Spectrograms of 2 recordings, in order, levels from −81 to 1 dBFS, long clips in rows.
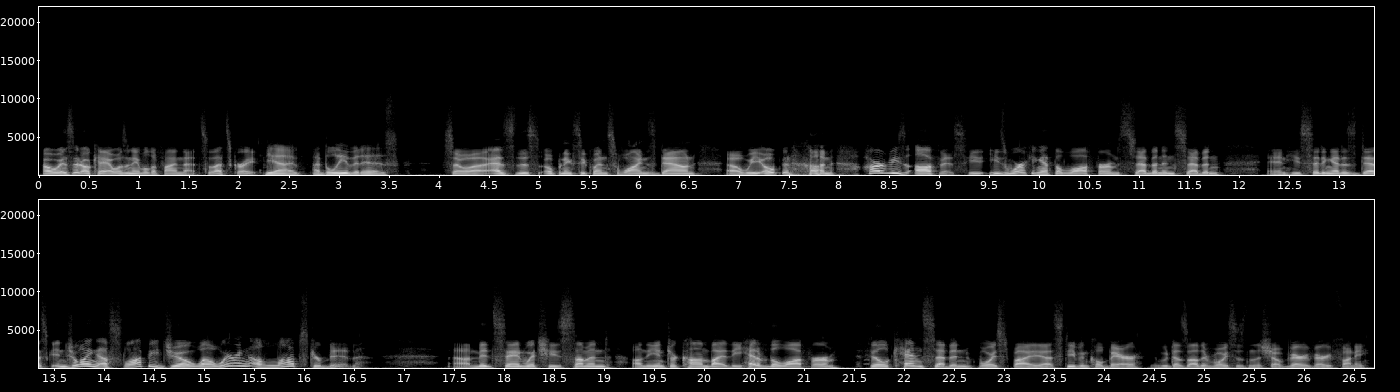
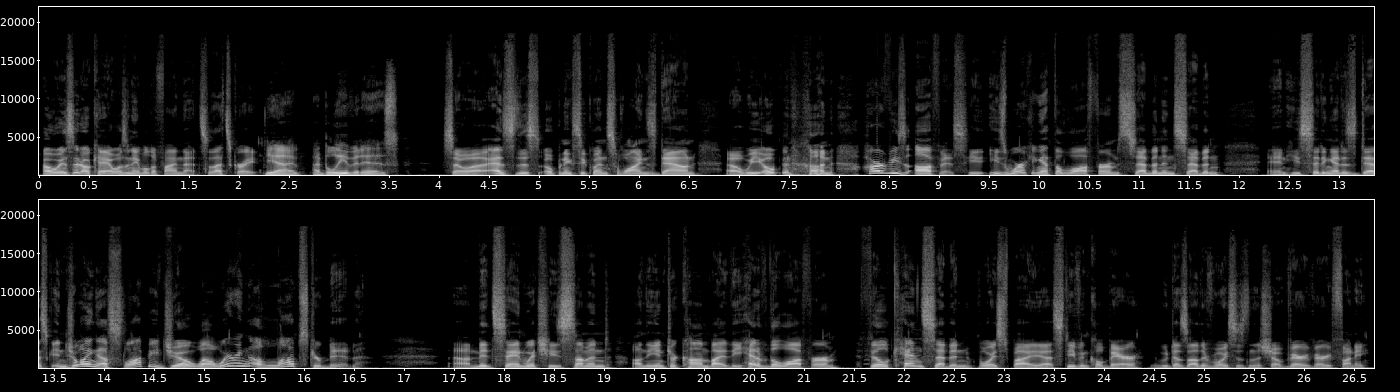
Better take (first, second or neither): second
